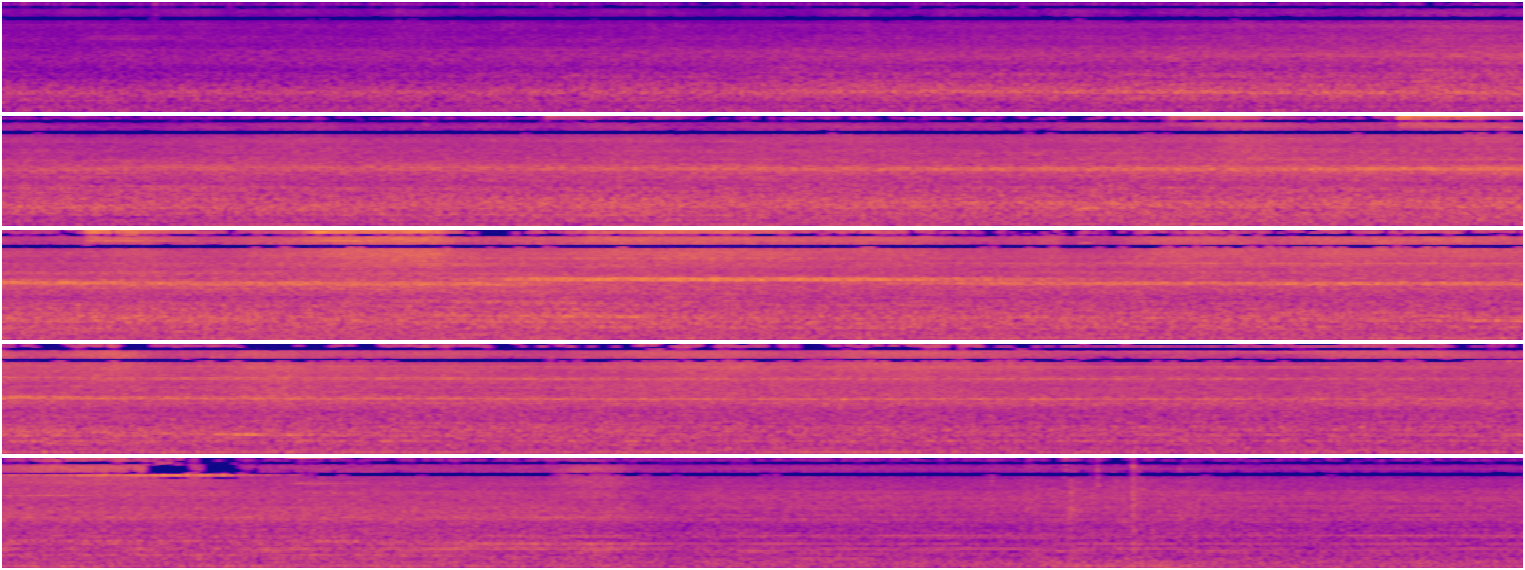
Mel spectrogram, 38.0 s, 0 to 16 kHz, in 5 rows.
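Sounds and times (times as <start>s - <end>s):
high train whine: 0.0s - 38.0s
subway train rail rumble: 0.0s - 38.0s.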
